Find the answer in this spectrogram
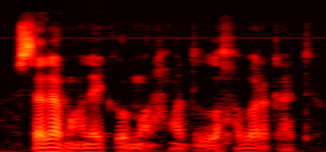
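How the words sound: It is said in a relaxed, calm way.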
